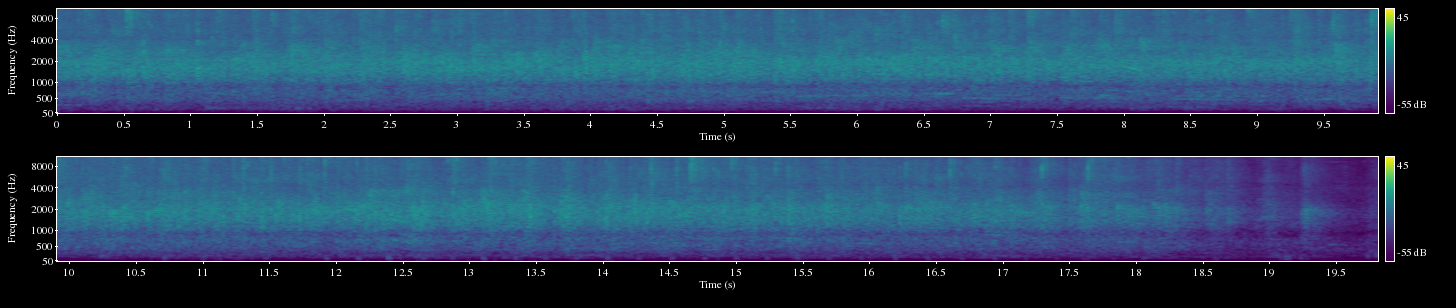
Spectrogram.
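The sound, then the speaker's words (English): At the close of a debate and question-and-answer session, an audience bursts into loud, dense applause with cheering, a steady wash of many hands clapping that holds for about seventeen seconds before tapering off and fading out. “We don't know who's cheering for who, I guess.”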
